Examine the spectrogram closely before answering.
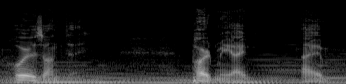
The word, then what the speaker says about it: Horizonte: I spent most of my time in the state of Minas Jerus in the capital city of Bello Horante. Horizonte. Pardon me. I I'm not privy to Brazilian pronunciation.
